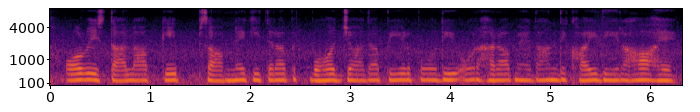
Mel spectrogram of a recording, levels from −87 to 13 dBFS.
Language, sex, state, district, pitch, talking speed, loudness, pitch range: Hindi, female, Maharashtra, Nagpur, 190 Hz, 180 wpm, -25 LUFS, 185-195 Hz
